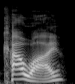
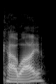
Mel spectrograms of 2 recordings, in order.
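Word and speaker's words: Kauai: on the island of Kawai is how you pronounce it Kawai 10 miles from the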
